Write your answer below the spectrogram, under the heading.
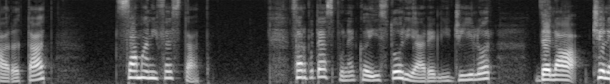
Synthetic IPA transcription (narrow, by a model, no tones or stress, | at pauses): aɾət̪at̪ | samanife̞st̪a̰t̪ | sarput̪easpune̞kəist̪o̞ɾiaɾe̞lid͡ʒiːlo̞r | d̪e̞lat͡ʃe̞le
